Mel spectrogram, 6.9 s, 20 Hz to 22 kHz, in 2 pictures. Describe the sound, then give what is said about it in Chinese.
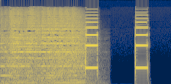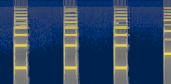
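Hourly time-signal beeps on a Beijing news radio station: music cuts off, then five evenly spaced, loud, pitched beeps about one second apart are followed by a higher-pitched sixth beep at the end. “现在是北京时间15点整。”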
